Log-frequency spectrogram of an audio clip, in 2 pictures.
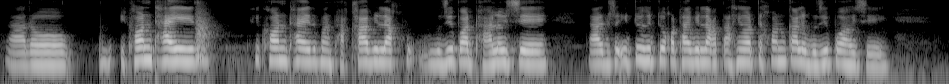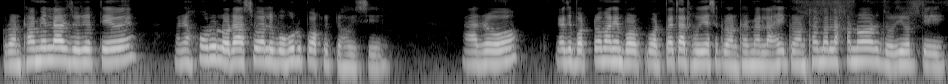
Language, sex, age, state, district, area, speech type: Assamese, female, 45-60, Assam, Udalguri, rural, spontaneous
